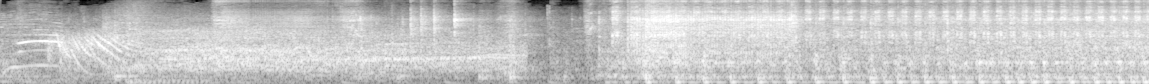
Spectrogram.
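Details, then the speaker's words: Honda Sonic motorcycle that started hard and was noisy from a leaking valve, after the valve parts were replaced: a short crank, then it catches at once into a steady, quiet, even idle; easy start. "โอเคสตาร์ทติดง่ายครับเพื่อนหน้าชายเงียบไม่ดังเหมือนก็"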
